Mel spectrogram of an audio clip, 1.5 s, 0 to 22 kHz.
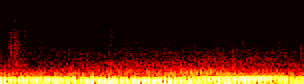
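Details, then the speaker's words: Hemi V8 with aggressive tires, accelerating on a test drive: deep, smooth rumble climbing steadily in pitch, no knocks or misses; engine sounds healthy. "It sounds really good. Hemis always sound the best."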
